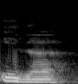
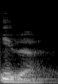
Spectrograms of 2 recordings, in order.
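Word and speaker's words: إذ: Karena si penerjemah membacanya ini idza. Idza itu apabila, jika. Padahal di sini tidak ada alifnya. Di sini id, bukan idza.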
